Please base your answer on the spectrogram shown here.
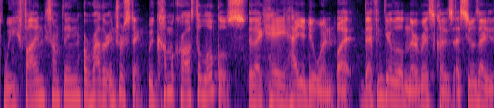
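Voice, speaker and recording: Young male gaming narrator, dry sarcastic asides, mid pitch. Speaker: gaming YouTuber. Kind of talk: casual gameplay commentary.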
